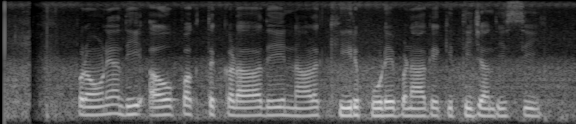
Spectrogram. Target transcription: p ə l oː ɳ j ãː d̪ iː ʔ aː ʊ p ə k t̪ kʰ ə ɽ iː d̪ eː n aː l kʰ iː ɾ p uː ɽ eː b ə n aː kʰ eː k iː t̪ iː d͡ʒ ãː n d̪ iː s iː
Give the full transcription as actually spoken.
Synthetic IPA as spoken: p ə ɾ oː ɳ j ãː d̪ iː ʔ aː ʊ p ə k t̪ k ə ɽ aː d̪ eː n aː l kʰ iː ɾ p uː ɽ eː b ə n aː k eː k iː t̪ iː d͡ʒ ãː n d̪ iː s iː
